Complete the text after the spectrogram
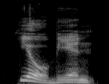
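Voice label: "you bian", Chinese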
